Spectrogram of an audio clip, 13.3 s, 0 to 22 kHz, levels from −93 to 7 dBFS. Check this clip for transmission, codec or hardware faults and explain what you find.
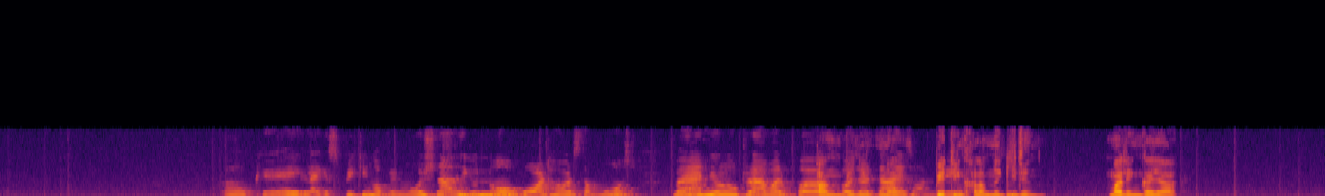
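No faults found in this clip.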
